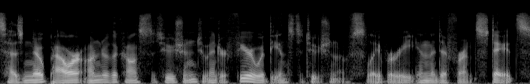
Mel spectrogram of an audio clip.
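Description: No technical faults can be heard anywhere in the recording.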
